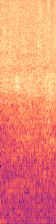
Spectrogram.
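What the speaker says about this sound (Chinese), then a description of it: "加水。" Water poured into a hot wok of spiced oil and bean paste, giving a brief, steady rushing gush up close with no voices.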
